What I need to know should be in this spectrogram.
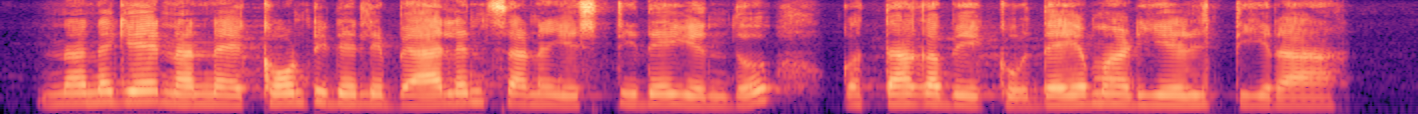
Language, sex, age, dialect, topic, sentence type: Kannada, female, 18-24, Coastal/Dakshin, banking, question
